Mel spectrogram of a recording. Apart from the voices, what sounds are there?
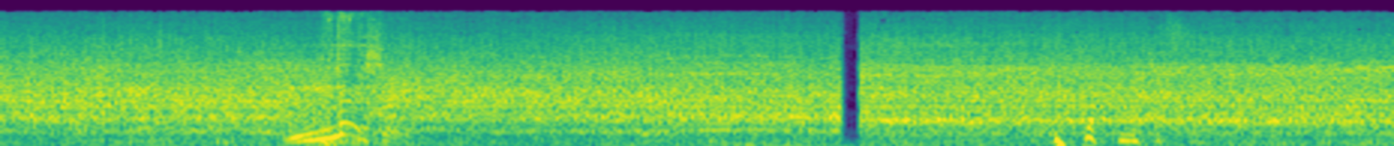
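basketball arena crowd roaring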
